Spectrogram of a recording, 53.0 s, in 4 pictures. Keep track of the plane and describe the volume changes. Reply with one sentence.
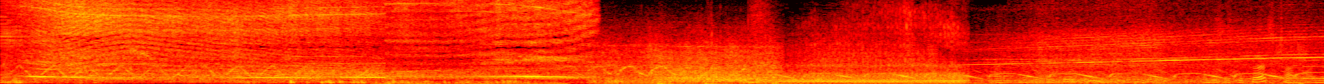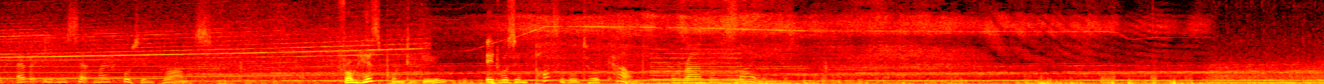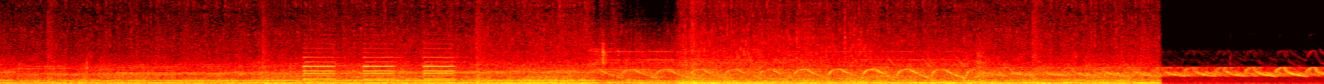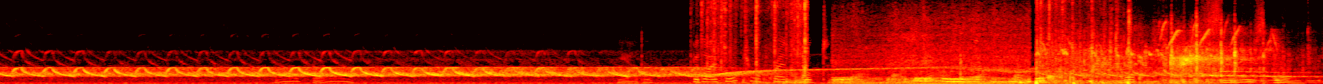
The volume of the plane goes down, then up.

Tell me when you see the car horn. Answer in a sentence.
You can hear the car horn from 19.6 to 21.4 s and from 29.5 to 31.1 s.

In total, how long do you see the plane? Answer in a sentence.
The plane can be heard for 38 seconds in total.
